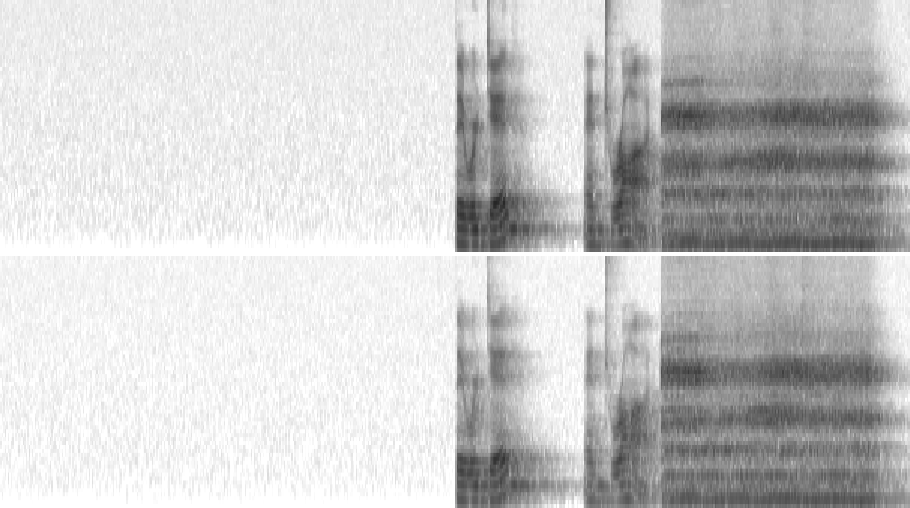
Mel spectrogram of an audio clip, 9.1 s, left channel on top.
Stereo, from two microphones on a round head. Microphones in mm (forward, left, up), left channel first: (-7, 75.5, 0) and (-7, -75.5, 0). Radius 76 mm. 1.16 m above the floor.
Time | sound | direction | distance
4.5 | a man speaking | 35° left (ahead or behind) | 0.6 m
6.6 | a bird | 60° right (ahead or behind) | 3 m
